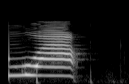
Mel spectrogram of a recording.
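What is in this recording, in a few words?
"frog", hearing impaired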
